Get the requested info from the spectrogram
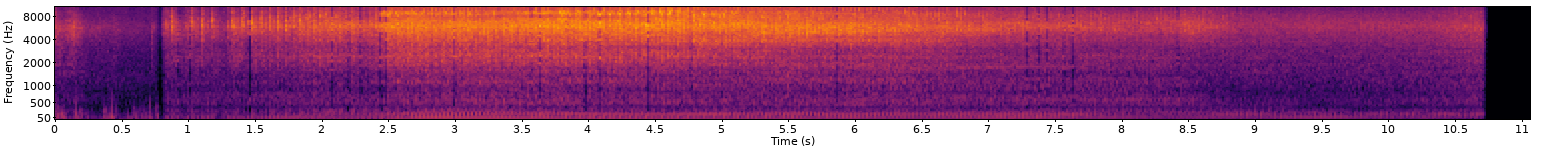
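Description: Air-cooled flat-four engine of a Volkswagen Karmann Ghia pulling away. After a few knocks in the first second, the engine runs and grows louder about two and a half seconds in as the car moves off. It then fades gradually as the car drives away, and the sound cuts off suddenly near the end.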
